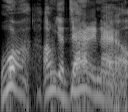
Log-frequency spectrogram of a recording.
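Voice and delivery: unhinged, loud, high-pitched screaming outburst. Retelling a scene from the movie Heat, imitating Al Pacino screaming. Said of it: "he just screams at".

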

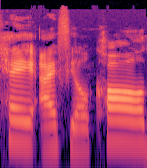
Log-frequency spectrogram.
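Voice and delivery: ordinary talk

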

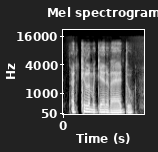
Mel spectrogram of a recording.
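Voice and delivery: bad, fake, horrible put-on British accent. Quoting a character's line while recapping a show, in a horrible British accent. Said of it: "that's a horrible British accent".

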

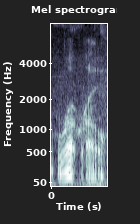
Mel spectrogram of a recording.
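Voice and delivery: soft muttered aside under the breath. Voicing a character who turns his back: muttered under his breath. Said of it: "does under his breath say".

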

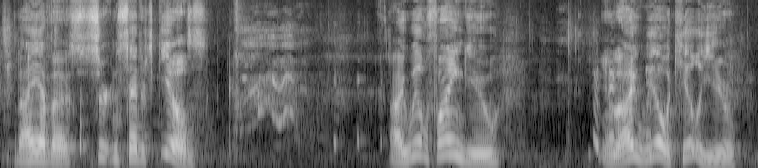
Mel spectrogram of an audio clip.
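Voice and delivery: loud, high, stretched out. Quoting a movie line as requested in a Kermit the Frog impression. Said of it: "doesn't exactly sound like Kermit the Frog".

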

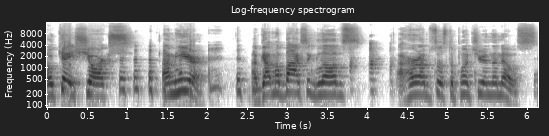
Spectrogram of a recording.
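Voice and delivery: put-on Jersey accent. Joking about swimming out to punch sharks, in a put-on Jersey Shore-ish accent. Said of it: "I couldn't tell if you were from Jersey Shore or from whence you came with that accent".

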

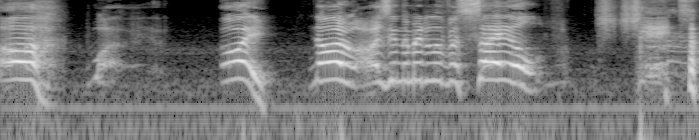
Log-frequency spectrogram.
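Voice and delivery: very high, loud, drawn-out panicked scream. Voicing a fallen man in a fantasy game: screaming bloody murder. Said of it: "he screams bloody murder".

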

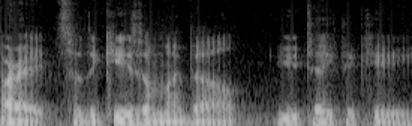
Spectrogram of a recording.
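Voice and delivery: reserved, subtle delivery.

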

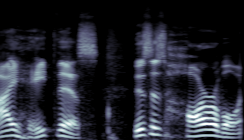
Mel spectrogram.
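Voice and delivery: loud, hollered, drawn-out yell. Recalling pitchforking and yelling at the group: retelling a yell. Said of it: "I'm literally yelling at all you guys going".

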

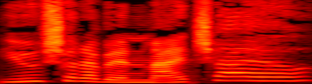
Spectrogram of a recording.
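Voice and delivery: put-on Trinidadian accent. Trying again to quote a soca artist who always says this: attempted Trinidadian accent. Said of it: "I can't do the accent".

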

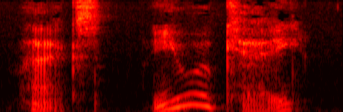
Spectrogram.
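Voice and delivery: worried, concerned tone, pitched very high. The narrator turns to Max, who sits silent and unmoving, concerned. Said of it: "now concerned".

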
